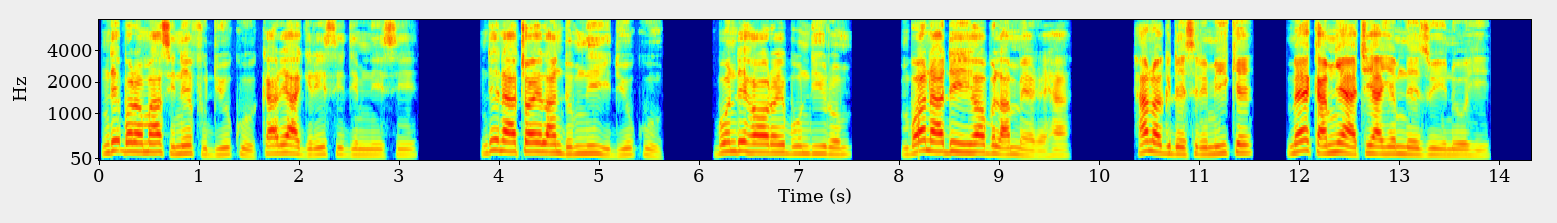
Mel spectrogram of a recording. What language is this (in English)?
Igbo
